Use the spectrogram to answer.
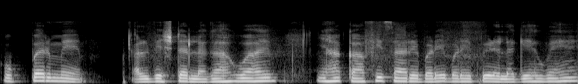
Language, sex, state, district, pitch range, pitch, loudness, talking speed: Hindi, male, Jharkhand, Ranchi, 135-150 Hz, 140 Hz, -14 LUFS, 155 wpm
